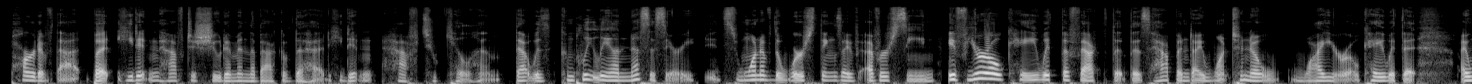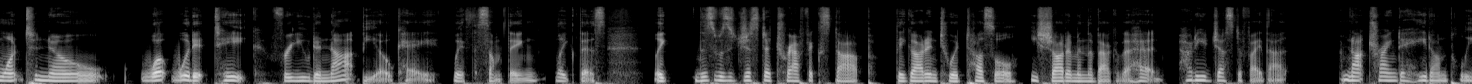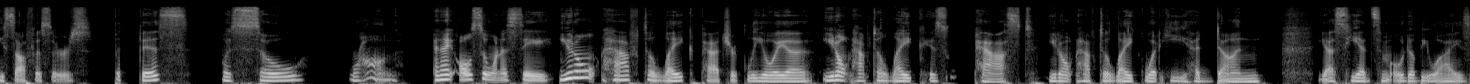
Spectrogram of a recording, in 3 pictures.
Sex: female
